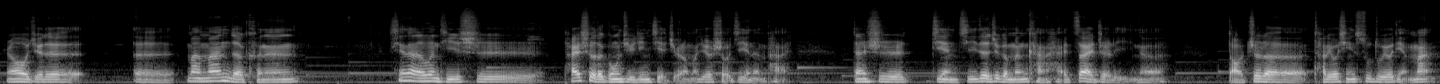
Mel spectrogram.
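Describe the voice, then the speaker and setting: A man of middle pitch talks as a podcast guest, explaining things patiently and thinking aloud as he goes. He drops easy laughs into his talk. Faint music plays behind him. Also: normal speed, a little mellow. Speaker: podcast guest, vlog creator. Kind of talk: casual podcast chat.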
